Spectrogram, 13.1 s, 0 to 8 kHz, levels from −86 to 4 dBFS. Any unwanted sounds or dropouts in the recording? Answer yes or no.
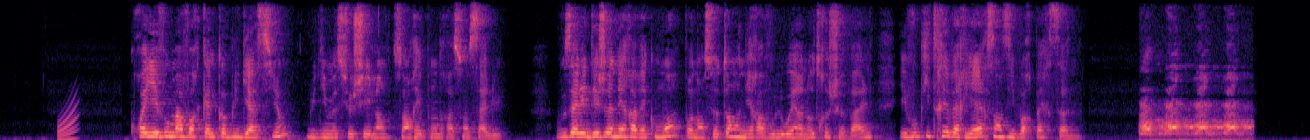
yes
